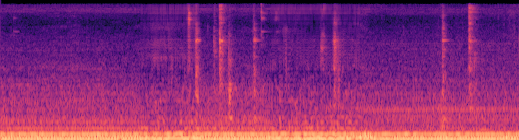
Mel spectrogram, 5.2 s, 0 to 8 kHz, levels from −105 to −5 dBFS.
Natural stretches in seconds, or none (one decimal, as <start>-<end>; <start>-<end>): 0.0-1.4; 2.0-2.7; 3.6-5.2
